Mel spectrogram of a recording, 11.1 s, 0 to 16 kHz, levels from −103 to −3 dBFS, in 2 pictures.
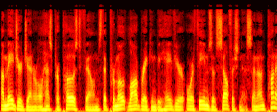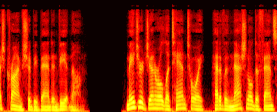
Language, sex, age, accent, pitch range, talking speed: English, male, 50-69, American, 90-115 Hz, 175 wpm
